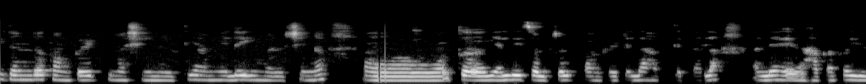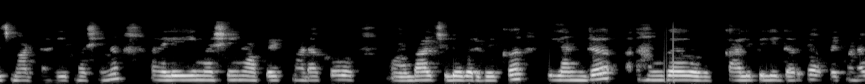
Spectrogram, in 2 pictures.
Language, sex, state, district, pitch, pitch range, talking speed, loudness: Kannada, female, Karnataka, Belgaum, 200 Hz, 190-210 Hz, 120 wpm, -17 LUFS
